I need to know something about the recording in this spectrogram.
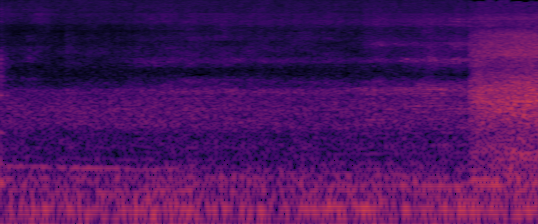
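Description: Steady low background rumble with faint hiss and no speech, growing a little brighter near the end.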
